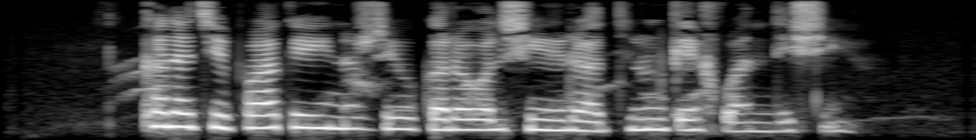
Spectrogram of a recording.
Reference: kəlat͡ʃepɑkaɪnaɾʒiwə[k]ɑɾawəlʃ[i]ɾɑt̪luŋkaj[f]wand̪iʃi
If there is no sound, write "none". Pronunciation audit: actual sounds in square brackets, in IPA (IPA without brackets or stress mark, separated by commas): k, i, x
